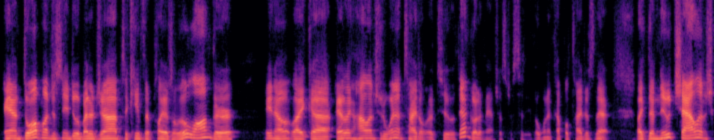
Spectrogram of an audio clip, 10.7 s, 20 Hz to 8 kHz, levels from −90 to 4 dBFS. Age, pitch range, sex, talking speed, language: 30-49, 110-145 Hz, male, 240 wpm, English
